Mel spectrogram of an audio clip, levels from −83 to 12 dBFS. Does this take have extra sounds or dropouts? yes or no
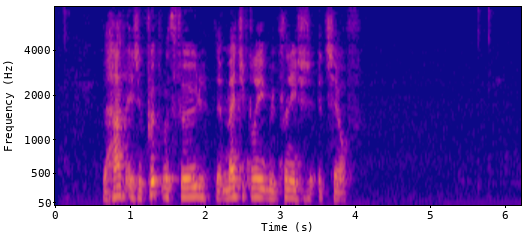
no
